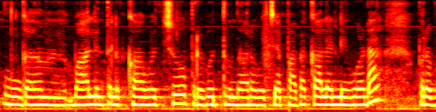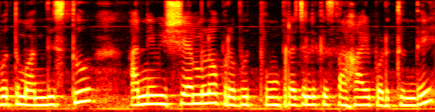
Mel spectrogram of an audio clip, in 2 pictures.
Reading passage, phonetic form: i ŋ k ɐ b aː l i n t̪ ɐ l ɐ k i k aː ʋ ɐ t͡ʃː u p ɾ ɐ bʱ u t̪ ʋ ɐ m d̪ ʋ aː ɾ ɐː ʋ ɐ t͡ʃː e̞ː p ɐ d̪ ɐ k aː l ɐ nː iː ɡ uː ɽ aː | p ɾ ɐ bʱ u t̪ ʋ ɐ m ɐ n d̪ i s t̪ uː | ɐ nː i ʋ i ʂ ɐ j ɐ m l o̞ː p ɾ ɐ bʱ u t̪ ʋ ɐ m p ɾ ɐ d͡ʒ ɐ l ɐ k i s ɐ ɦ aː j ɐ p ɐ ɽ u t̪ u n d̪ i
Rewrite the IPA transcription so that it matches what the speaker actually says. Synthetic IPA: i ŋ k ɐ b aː l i n t̪ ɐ l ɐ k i k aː ʋ ɐ t͡ʃː u p ɾ ɐ bʱ u t̪ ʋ ɐ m d̪ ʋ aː ɾ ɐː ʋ ɐ t͡ʃː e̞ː p ɐ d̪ ɐ k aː l ɐ nː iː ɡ uː ɽ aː | p ɾ ɐ bʱ u t̪ ʋ ɐ m ɐ n d̪ i s t̪ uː | ɐ nː i ʋ i ʂ ɐ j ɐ m l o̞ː p ɾ ɐ bʱ u t̪ ʋ ɐ m p ɾ ɐ d͡ʒ ɐ l ɐ k i s ɐ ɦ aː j ɐ p ɐ ɽ u t̪ u n d̪ i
